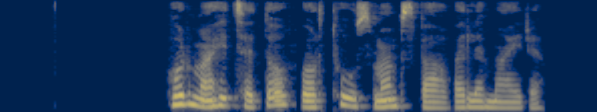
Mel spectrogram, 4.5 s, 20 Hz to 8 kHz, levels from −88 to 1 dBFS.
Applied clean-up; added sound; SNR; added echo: none; none; none; none.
